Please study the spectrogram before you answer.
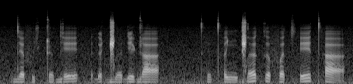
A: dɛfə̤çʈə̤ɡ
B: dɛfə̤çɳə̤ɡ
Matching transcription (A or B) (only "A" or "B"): A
